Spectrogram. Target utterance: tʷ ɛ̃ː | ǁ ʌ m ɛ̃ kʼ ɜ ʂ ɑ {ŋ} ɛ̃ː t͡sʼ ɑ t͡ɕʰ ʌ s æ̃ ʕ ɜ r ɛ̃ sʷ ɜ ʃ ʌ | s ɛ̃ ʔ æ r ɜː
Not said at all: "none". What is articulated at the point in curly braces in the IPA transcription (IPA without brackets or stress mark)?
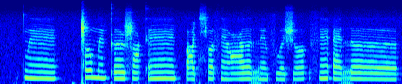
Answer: kʼ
